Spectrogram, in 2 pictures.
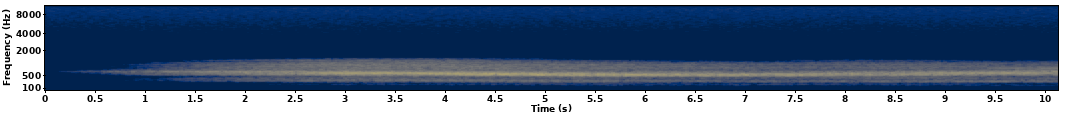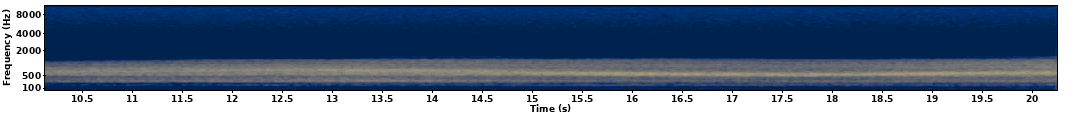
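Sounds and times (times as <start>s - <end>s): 
eerie wind: 0.8s - 20.2s.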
